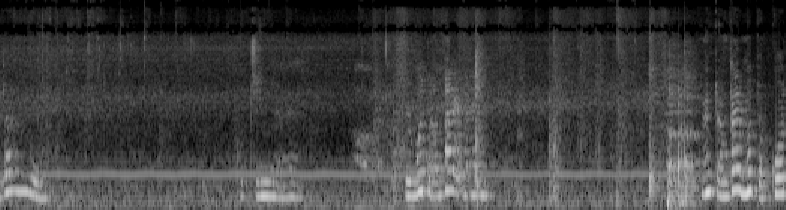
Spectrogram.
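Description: Voices speaking in short bursts in a small room, over a faint steady high hum that stops near the end.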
